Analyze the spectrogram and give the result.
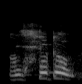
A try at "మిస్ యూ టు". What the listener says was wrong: నువ్వు ఎట్టకారంగా చెప్పకు, నేను ఒక ఫీల్తో చెప్తే నువ్వు అదే ఫీల్తో చెప్పాలి.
